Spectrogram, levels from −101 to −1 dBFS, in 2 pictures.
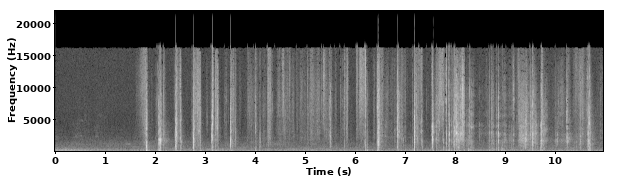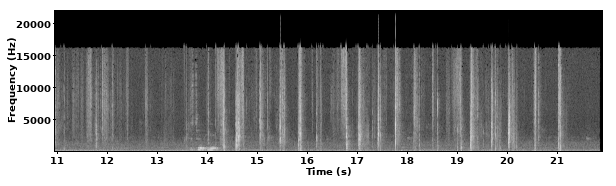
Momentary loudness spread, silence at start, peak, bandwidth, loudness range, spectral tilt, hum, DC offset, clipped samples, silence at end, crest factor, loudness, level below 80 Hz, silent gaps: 19 LU; 0 s; 0 dBFS; 17 kHz; 7 LU; -1 dB/octave; none; under 0.1%; under 0.1%; 0.05 s; 28 dB; -24 LUFS; -48 dBFS; none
